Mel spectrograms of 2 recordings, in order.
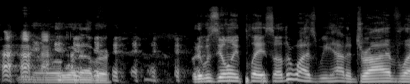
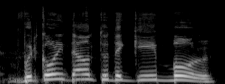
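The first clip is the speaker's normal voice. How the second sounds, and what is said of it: Imitated German accent. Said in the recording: “she had a German accent”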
